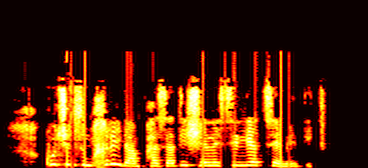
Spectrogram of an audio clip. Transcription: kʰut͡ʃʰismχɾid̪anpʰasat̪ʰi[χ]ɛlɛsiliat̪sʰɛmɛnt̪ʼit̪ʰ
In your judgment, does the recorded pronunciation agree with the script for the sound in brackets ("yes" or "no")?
no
